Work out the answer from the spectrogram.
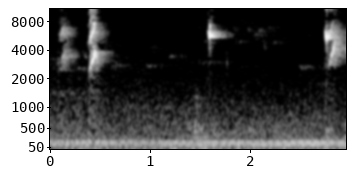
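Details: Saffron finch, or canario criollo, giving a few sparse high buzzy chirps and one clear downslurred whistle, separated by longer pauses, soft hum underneath.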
